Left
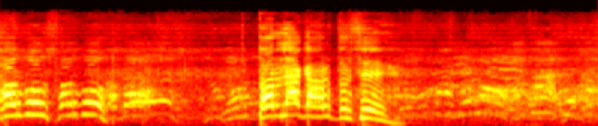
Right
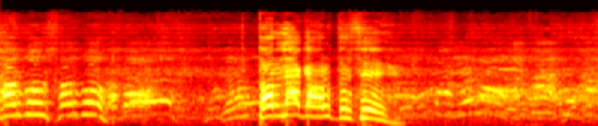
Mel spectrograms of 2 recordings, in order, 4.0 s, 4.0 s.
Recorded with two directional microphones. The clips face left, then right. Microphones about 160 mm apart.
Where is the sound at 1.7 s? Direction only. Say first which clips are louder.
Even; 15° right (ahead or behind).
